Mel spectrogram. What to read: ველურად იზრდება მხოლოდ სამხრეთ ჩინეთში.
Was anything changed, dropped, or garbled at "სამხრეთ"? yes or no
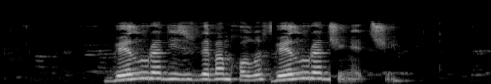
yes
